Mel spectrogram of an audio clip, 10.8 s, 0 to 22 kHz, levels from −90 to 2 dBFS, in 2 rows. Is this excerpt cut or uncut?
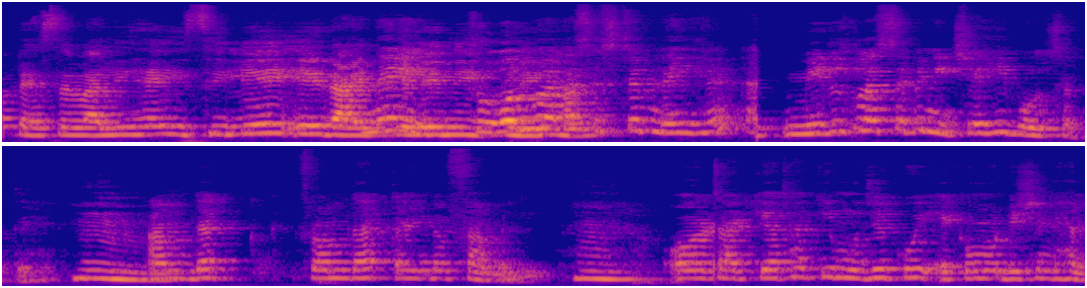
cut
